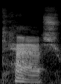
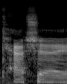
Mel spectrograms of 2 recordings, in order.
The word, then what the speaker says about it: cache: pick up a cash real quick it is pronounced cash right I've heard some people pronounce it cachet and I'm like I don't think that's how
